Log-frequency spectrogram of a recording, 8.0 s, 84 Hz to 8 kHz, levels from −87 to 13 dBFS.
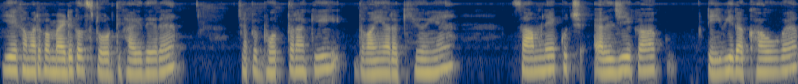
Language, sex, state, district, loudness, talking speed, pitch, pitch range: Hindi, female, Haryana, Rohtak, -20 LUFS, 200 wpm, 175 Hz, 165-185 Hz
